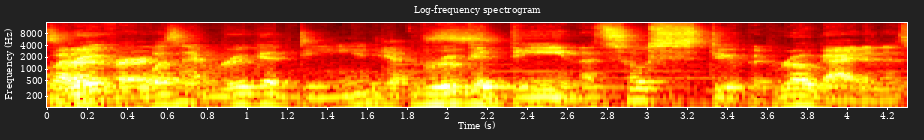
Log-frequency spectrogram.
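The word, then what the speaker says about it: Roegadyn: I am playing as Skarndrist, and I am a Rogaiden. Or is that how you say it? Nope. Who cares? I don't know how you say it. Rugadin? Close Whatever. Wasn't it Rugadine? Yes. Rugadine.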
